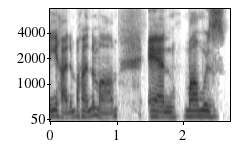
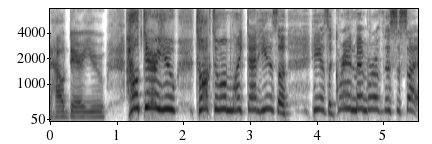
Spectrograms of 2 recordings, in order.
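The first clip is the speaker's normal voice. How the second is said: put-on shrill, very high, swooping scream; 13 semitones higher, 5 dB louder than usual. Retelling how the man behind came out screaming at the woman: imitating a man screaming. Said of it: "he came out screaming at the woman saying".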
